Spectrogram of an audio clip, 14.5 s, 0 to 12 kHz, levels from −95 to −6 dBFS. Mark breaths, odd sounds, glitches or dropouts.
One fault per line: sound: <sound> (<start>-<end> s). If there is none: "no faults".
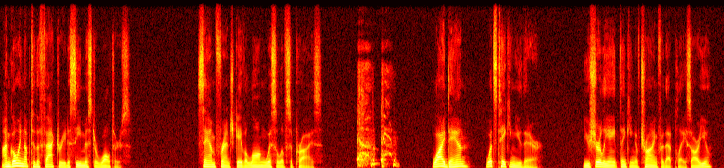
sound: cough (7.1-8.0 s)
